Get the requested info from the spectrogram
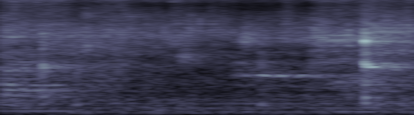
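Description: Faint rubbing of a drinking glass being rolled over soft bread dough on a countertop, with one short knock near the end.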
